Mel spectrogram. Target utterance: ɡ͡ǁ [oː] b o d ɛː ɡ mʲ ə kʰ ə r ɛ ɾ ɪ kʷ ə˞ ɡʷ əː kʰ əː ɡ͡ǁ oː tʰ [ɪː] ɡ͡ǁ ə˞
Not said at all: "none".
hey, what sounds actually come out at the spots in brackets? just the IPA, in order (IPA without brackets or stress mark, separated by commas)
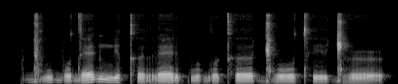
uː, ɪː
